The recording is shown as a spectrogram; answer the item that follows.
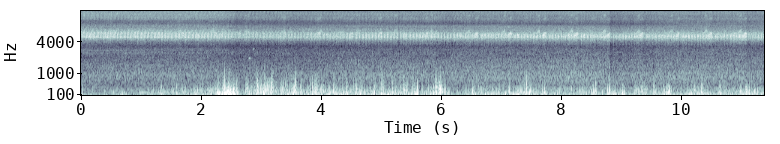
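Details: ['Large brown cicada in continuous high, hissing, sizzling song holding steady throughout, with intermittent low rumbling wind noise underneath.']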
